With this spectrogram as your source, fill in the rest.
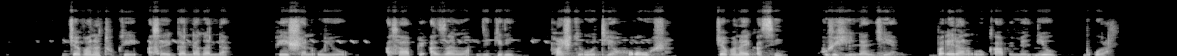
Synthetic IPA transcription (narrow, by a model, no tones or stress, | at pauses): d͡ʒɐbɐnɐt̪ʰʊkʰːeʔɐsɐjɡɐlːɐɡɐlːɐ̰ | pʰe̞ːʃːɐnʔʊ̰jːɔ | ʔɐsaːpːɛʔɐzːɐnʊwɐ̰d̪ɪɡːɪd̪ɪ | pʰɐʃkɪ̰ʔoːt̪ːɪjaːhɔʔɔʊʃːɐ̥ | d͡ʒɐbɐnɐjkʼɐsːɪ | kʊʃɛhiːlːɐnt͡ʃːɪjɐ | bɐʔɛɾɐnʊ̰ɾkʼːaːpːɛmɛlːɪjɔ | bʊkʼʊɾɐ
